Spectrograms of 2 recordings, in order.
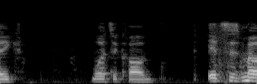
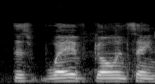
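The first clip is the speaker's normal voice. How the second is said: ordinary talk, nothing marked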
